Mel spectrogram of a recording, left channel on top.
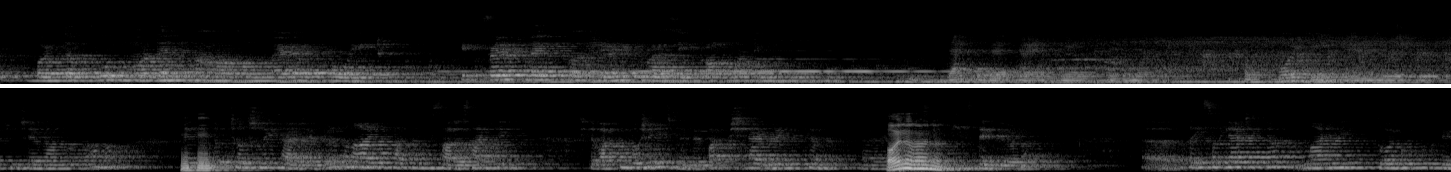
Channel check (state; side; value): different; both; correlation 0.00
